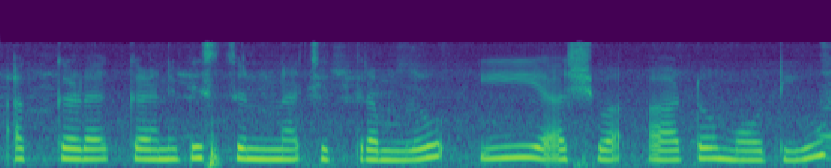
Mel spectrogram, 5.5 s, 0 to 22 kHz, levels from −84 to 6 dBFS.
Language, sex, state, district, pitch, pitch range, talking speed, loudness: Telugu, female, Andhra Pradesh, Sri Satya Sai, 235 Hz, 230-250 Hz, 75 wpm, -15 LUFS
